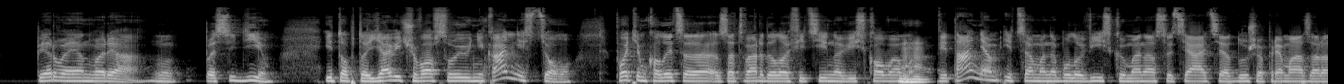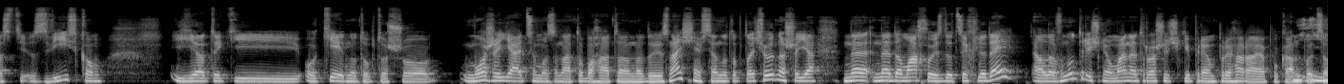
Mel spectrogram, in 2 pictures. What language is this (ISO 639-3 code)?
ukr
